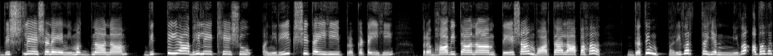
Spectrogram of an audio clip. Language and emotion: Sanskrit, surprised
